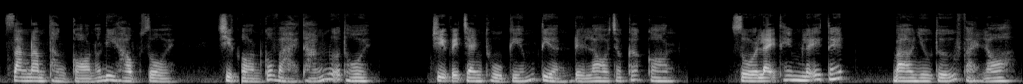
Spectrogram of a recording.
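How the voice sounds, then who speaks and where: A woman narrating an audio story in a calm, steady way. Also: sits low.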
